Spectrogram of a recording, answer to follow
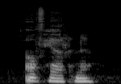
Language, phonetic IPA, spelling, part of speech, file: Polish, [ɔˈfʲjarnɨ], ofiarny, adjective, LL-Q809 (pol)-ofiarny.wav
